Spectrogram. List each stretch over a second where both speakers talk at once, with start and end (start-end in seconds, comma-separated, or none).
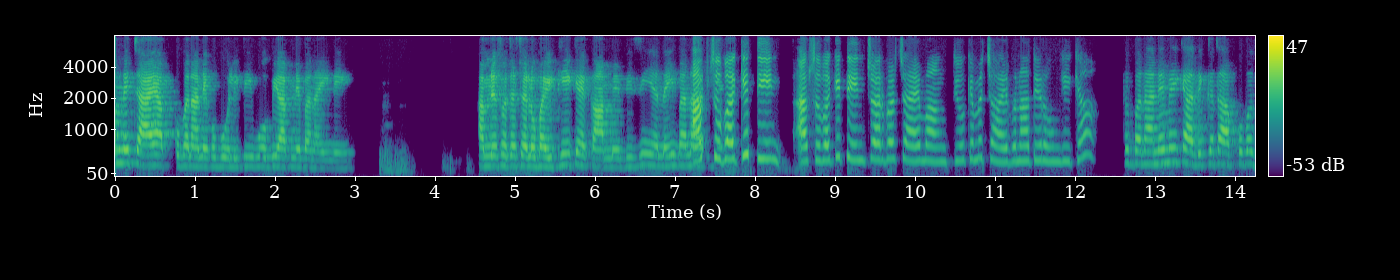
none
